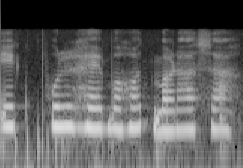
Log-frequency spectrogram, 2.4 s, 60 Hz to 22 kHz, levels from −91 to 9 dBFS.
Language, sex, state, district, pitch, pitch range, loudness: Hindi, female, Jharkhand, Palamu, 240 Hz, 230-255 Hz, -15 LUFS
